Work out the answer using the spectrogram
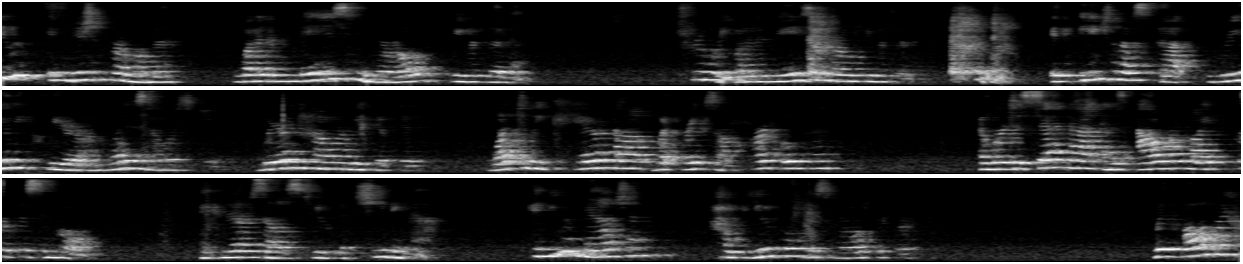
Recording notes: Technical issues with audio.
